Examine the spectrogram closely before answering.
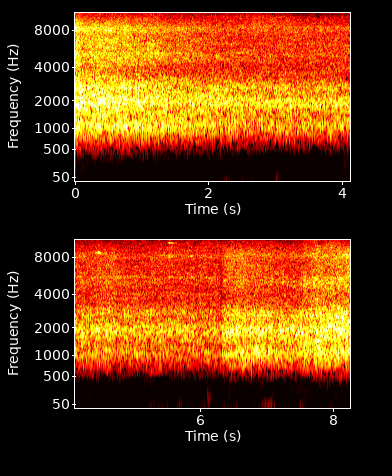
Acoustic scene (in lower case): street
